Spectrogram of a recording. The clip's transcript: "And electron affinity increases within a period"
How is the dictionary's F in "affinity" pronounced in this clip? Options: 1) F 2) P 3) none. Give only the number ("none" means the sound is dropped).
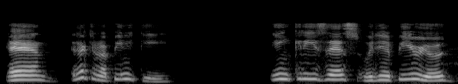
2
